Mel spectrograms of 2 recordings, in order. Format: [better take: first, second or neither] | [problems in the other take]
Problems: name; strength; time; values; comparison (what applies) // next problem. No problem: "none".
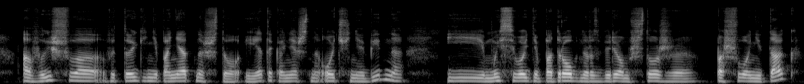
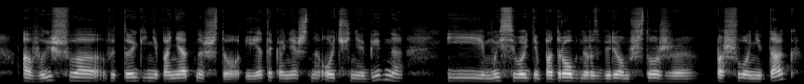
first | thin; very; fading below 400 Hz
